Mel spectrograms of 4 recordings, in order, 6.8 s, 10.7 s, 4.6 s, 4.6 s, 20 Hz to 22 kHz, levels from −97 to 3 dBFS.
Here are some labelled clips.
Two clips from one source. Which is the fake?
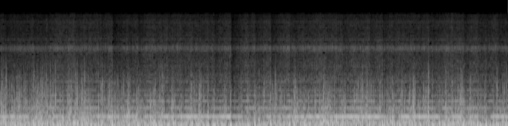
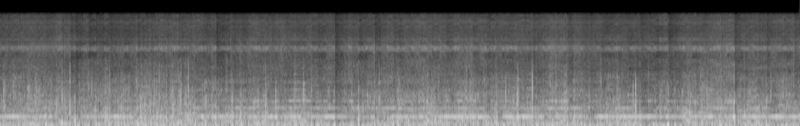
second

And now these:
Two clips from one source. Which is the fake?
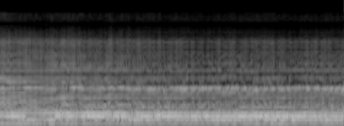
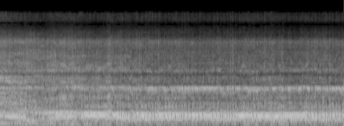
first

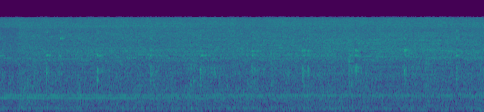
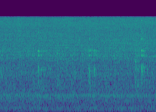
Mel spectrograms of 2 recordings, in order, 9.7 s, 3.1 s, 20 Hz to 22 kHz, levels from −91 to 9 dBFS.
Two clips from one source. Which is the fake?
second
